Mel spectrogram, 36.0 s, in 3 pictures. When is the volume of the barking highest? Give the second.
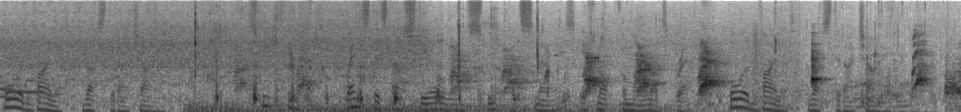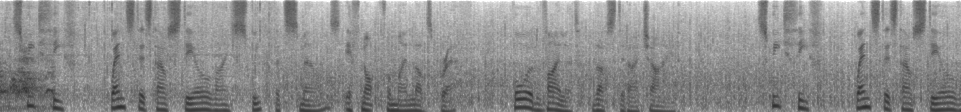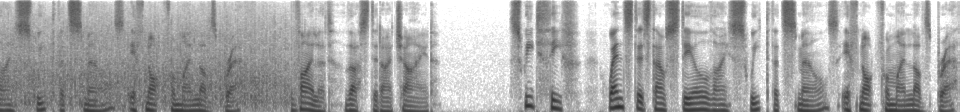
10 s.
